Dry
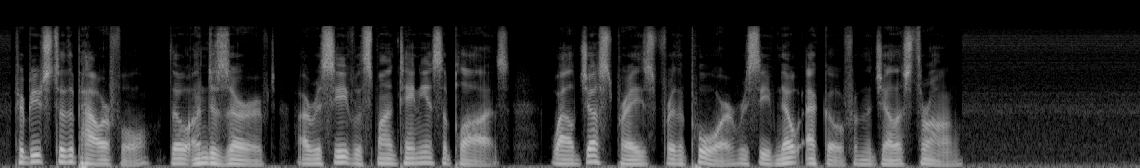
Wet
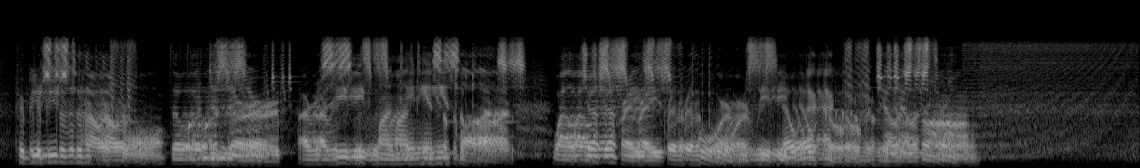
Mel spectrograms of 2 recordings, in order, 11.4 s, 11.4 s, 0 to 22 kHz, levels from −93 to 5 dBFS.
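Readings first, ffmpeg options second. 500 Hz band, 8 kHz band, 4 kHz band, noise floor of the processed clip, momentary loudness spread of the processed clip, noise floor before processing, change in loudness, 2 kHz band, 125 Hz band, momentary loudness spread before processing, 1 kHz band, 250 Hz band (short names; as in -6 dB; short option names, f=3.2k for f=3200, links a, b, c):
-7.0 dB, -8.0 dB, -4.5 dB, -63 dBFS, 7 LU, -58 dBFS, -9.0 dB, -8.5 dB, -32.0 dB, 10 LU, -7.5 dB, -10.5 dB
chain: -filter_complex "[0:a]equalizer=f=4.7k:t=o:w=2:g=5,dynaudnorm=f=620:g=7:m=7.5dB,aphaser=in_gain=1:out_gain=1:delay=3.9:decay=0.52:speed=0.26:type=sinusoidal,equalizer=f=450:t=o:w=2.6:g=4.5,areverse,acompressor=threshold=-30dB:ratio=5,areverse,bandreject=f=370.8:t=h:w=4,bandreject=f=741.6:t=h:w=4,bandreject=f=1.1124k:t=h:w=4,bandreject=f=1.4832k:t=h:w=4,bandreject=f=1.854k:t=h:w=4,bandreject=f=2.2248k:t=h:w=4,bandreject=f=2.5956k:t=h:w=4,bandreject=f=2.9664k:t=h:w=4,bandreject=f=3.3372k:t=h:w=4,aresample=16000,aresample=44100,highpass=f=270:w=0.5412,highpass=f=270:w=1.3066,asplit=2[a][b];[b]aecho=0:1:99.13|169.1:0.447|1[c];[a][c]amix=inputs=2:normalize=0,volume=-6dB"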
